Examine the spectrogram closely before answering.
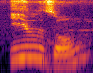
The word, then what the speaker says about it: ils ont: I'm saying the S because of the fact that the verb form begins with a vowel, right?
